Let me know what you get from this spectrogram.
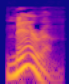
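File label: "marram", British English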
